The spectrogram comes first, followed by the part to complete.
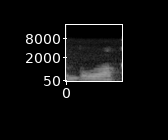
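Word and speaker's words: walk: किस तरह से पढ़ते हैं, कुड, हाफ, वॉक और वॉम। अब देखिए एन लेटर साइलेंट कब होता है, यदि शब्द का अंतिम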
